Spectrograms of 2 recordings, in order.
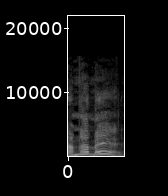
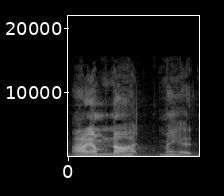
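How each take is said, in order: First: Squeaky high, defensive "I'm not mad"; a hint of a touchy person insisting they're fine; defensive denial. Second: "I am not mad" said slowly, leaning on "not"; firm slow denial. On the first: The touchy person answering "what you mad about," in a mock high denial. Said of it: "You ever heard somebody say". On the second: Shown as a demonstration. The preacher showing the congregation how to say it, firm and slow. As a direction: plant each word calmly, stressing "not".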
